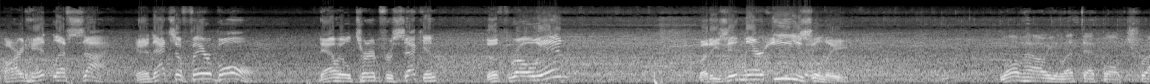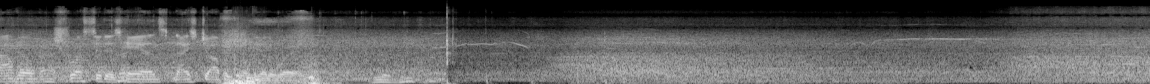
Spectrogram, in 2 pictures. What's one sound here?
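A crowd murmurs in a large open ballpark.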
